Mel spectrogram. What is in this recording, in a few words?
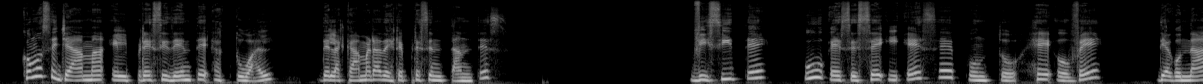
Spanish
